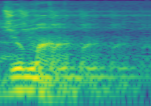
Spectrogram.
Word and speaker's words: جمعہ: ہم جمعہ کہتے ہیں، جمعہ یعنی جیم پر پیش بولتے ہیں، میم پر زبر بولتے ہیں، اور پھر اس کے بعد ہا کی آواز نکالتے ہیں، جمعہ۔ تو اس کا تلفظ کیا ہے؟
